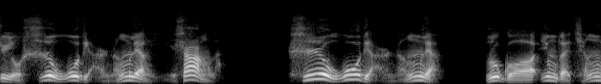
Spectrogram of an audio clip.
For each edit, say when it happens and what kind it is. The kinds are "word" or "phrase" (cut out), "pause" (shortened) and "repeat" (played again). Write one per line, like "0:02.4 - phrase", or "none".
0:02.6 - pause

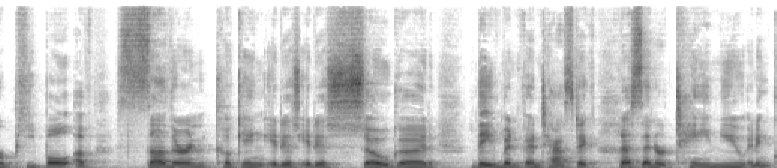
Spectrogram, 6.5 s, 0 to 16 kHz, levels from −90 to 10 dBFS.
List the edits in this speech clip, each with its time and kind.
0:02.5 - repeat
0:05.2 - word

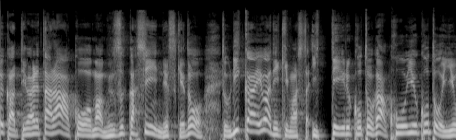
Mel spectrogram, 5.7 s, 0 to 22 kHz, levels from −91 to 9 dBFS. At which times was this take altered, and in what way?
0:02.7 - phrase

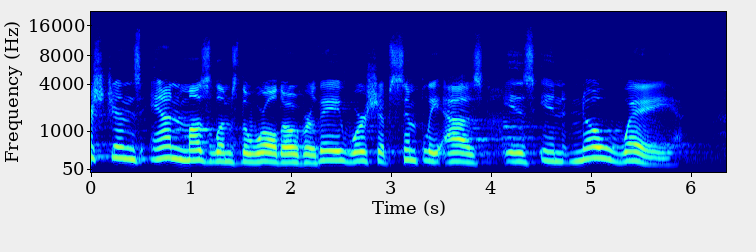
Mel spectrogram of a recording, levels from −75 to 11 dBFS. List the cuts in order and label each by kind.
0:02.3 - phrase
0:04.1 - word

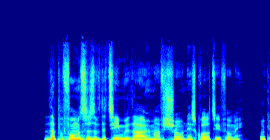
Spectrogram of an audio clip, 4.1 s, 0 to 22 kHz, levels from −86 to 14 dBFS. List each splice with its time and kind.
none

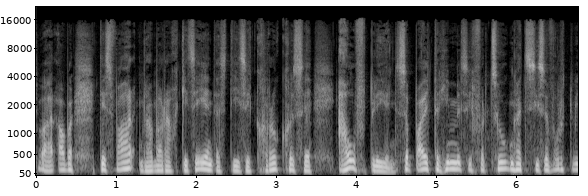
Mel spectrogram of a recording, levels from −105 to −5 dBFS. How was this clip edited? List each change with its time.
0:01.2 - word
0:03.7 - phrase

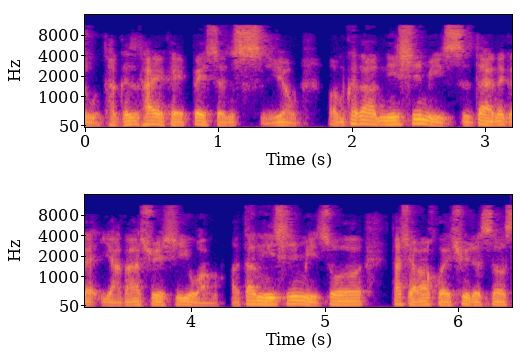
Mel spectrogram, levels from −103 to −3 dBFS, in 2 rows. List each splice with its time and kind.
0:04.3 - pause

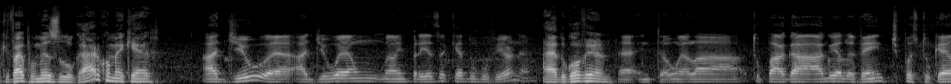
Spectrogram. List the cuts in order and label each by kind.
0:07.5 - pause

